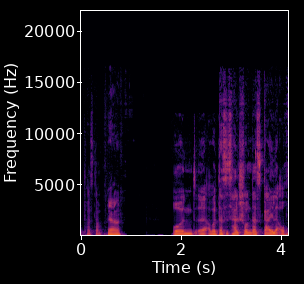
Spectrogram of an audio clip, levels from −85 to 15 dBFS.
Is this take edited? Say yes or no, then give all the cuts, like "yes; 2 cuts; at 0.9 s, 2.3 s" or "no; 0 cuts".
no; 0 cuts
